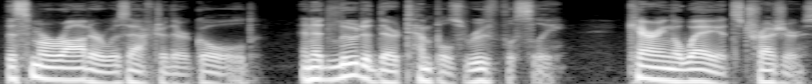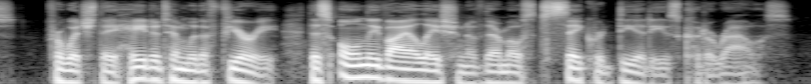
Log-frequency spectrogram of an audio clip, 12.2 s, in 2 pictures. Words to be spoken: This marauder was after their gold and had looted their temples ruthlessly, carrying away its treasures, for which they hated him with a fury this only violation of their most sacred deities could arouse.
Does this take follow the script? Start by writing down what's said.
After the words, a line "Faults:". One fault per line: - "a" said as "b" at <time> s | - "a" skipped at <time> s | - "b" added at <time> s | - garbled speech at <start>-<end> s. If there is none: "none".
This marauder was after their gold and had looted their temples ruthlessly, carrying away its treasures, for which they hated him with a fury this only violation of their most sacred deities could arouse.
Faults:
none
